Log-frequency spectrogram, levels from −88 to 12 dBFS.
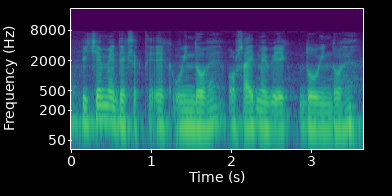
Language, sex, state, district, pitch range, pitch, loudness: Hindi, male, Arunachal Pradesh, Lower Dibang Valley, 95-110 Hz, 100 Hz, -20 LUFS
